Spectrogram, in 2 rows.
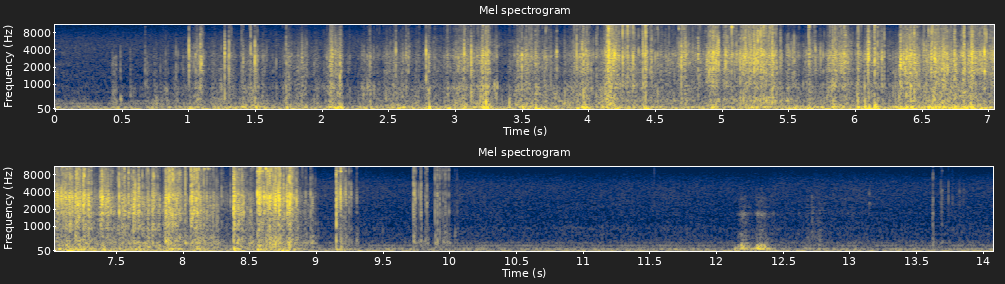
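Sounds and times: plastic buttons and beads rattling: 0.5 - 10.1.

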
